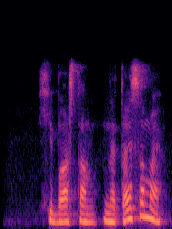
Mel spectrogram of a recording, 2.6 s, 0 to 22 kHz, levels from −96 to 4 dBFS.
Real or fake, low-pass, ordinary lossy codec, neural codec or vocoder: fake; 7.2 kHz; Opus, 32 kbps; codec, 16 kHz, 16 kbps, FunCodec, trained on Chinese and English, 50 frames a second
